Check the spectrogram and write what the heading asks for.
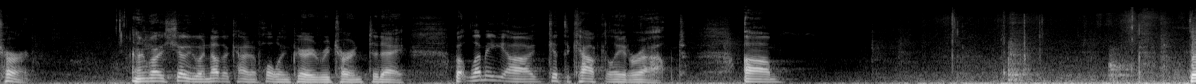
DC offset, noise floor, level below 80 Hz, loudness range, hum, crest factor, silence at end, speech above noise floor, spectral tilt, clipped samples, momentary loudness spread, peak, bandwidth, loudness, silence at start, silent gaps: under 0.1%; -41 dBFS; -30 dBFS; 11 LU; none; 20 dB; 0 s; 21 dB; -8 dB/octave; under 0.1%; 21 LU; 0 dBFS; 13.5 kHz; -22 LUFS; 0 s; none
